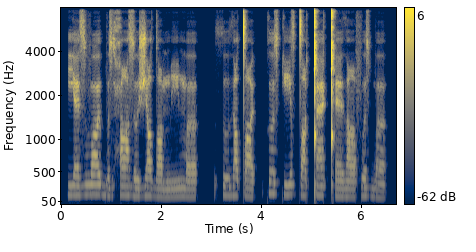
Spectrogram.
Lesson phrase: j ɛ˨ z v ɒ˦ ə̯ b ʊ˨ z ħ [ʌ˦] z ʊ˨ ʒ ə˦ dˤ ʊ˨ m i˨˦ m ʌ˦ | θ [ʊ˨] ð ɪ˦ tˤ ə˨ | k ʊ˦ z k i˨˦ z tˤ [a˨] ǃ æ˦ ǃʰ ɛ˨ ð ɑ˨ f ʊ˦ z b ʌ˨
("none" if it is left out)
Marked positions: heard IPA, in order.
ɑ˦, u˨, ə˨

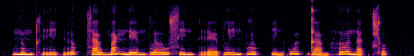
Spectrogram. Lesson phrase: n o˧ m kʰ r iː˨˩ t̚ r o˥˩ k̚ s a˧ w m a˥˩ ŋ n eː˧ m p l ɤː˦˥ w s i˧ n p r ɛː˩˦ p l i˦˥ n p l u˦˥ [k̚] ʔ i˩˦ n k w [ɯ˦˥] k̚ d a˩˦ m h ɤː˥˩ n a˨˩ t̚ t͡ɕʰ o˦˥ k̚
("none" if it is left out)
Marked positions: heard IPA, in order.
k̚, ɯ˥˩

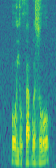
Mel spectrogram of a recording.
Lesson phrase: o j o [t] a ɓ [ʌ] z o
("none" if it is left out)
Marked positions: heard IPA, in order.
θ, ʌ

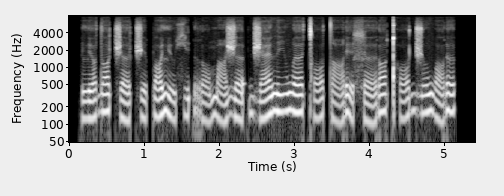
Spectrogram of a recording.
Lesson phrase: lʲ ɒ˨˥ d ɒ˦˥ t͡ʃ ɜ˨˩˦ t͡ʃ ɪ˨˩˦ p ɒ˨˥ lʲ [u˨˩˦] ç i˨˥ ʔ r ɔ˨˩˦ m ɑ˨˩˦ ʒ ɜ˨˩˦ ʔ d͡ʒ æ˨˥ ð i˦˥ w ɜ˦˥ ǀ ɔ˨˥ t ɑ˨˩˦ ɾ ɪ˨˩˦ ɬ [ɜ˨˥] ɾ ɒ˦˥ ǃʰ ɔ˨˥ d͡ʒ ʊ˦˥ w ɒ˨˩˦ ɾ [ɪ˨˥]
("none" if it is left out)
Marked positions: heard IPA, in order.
u˨˩˦, ɜ˨˩˦, ə˨˥

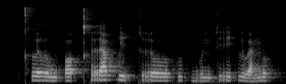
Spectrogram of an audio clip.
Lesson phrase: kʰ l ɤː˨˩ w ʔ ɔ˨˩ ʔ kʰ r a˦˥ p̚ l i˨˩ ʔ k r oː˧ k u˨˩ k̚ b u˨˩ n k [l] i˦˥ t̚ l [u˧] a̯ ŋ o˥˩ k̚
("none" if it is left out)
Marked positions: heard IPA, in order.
r, u˩˦

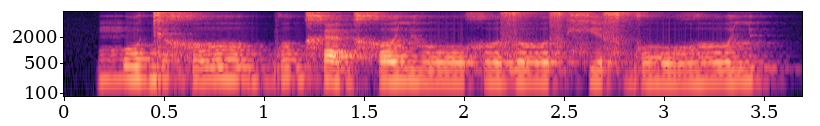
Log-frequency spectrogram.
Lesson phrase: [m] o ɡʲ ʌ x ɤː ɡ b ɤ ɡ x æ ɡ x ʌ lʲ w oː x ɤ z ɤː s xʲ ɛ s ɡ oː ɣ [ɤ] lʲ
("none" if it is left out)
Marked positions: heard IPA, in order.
m, ɤ

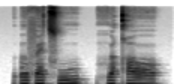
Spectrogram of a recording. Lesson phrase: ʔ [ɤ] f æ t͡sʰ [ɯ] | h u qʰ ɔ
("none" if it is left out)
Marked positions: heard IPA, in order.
ɤ, u

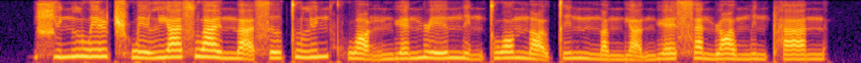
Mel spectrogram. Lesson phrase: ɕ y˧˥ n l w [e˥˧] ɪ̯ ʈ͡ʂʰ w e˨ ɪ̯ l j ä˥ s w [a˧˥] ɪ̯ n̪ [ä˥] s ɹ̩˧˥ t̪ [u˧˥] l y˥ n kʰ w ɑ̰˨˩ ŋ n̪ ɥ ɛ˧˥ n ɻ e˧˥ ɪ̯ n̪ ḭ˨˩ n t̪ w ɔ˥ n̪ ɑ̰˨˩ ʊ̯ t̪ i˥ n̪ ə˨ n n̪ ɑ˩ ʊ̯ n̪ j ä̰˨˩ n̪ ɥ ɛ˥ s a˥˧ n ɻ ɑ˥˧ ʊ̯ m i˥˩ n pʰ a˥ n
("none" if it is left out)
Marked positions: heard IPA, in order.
e˥, a˥˩, ä̰˨˩, u˧

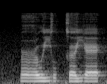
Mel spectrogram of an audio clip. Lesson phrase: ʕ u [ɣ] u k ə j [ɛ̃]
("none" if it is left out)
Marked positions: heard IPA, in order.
j, ɛ

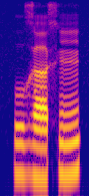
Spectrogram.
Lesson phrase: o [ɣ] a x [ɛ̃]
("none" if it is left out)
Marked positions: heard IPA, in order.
ɣ, ɛ̃

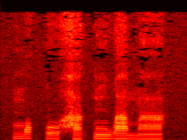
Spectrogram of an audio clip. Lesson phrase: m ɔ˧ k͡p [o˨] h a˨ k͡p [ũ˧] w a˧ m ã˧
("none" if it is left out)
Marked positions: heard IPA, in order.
o˨, ũ˧

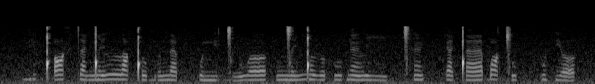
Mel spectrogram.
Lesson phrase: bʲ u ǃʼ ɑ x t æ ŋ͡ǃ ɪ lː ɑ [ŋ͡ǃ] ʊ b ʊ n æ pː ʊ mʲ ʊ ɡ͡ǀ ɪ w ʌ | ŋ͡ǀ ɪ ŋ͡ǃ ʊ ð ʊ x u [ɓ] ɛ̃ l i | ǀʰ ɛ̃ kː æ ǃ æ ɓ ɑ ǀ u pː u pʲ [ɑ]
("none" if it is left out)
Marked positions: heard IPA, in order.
ǃ, ɠ, ʌ

